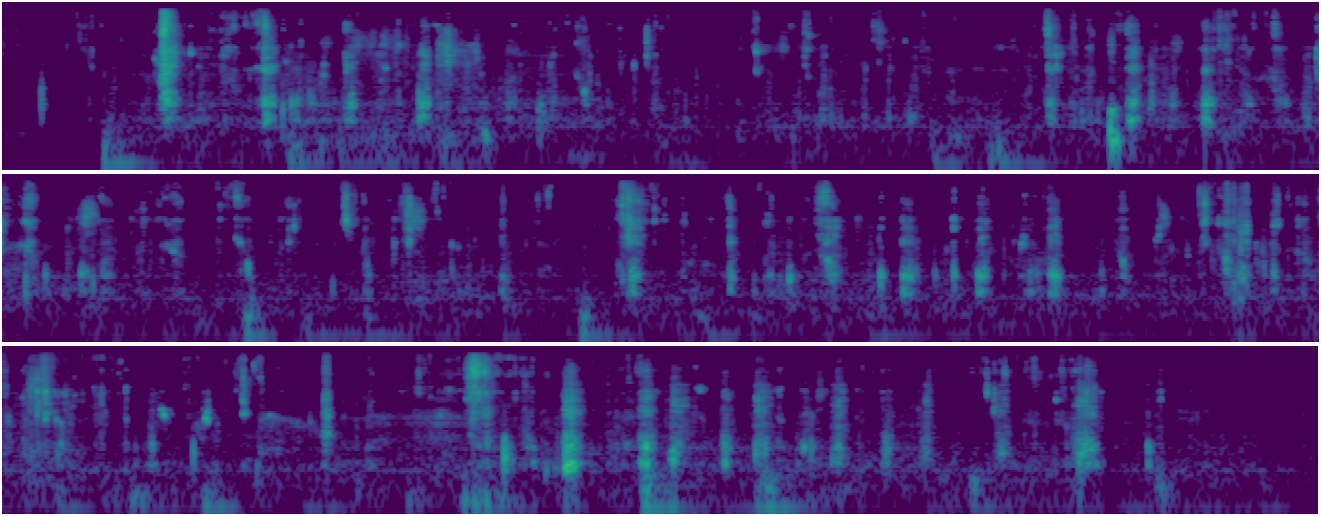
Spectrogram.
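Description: Close-miked chewing and crunching of crisp snacks, potato chips and Twix bars, by two people eating: a dense run of crisp crunches and clicks, loudest just after the start and again about two-thirds of the way through, thinning out near the end.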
